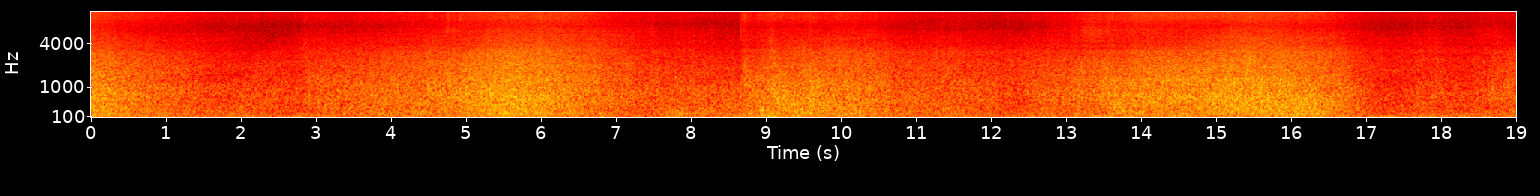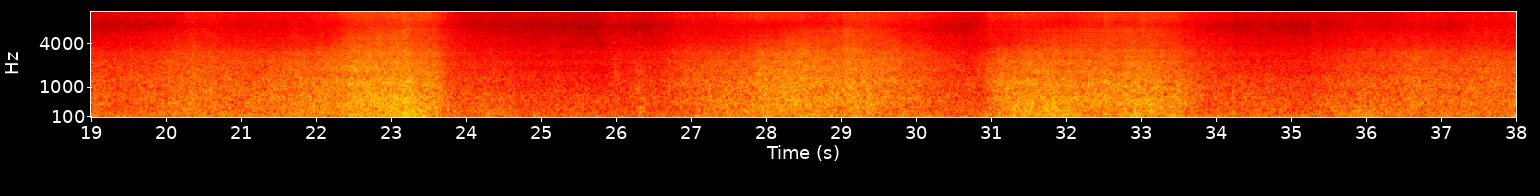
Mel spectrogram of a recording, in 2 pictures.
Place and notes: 淡水, New Taipei City - the waves
On the beach, Sound of the waves
Zoom H2n MS+XY
New Taipei City, Taiwan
